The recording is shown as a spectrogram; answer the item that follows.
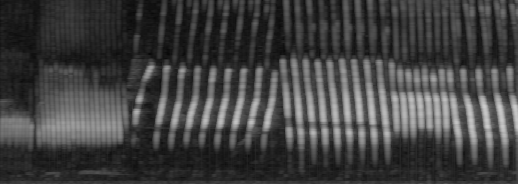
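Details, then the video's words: Natural canary song meant to ready birds for the mating season: a fast buzzy trill, then a long run of quick, clear descending whistled notes repeated about three times a second. "تغريد كناري طبيعي يساعد على تهيئة الطيور نفسيًا للدخول في موسم التزاوج"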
